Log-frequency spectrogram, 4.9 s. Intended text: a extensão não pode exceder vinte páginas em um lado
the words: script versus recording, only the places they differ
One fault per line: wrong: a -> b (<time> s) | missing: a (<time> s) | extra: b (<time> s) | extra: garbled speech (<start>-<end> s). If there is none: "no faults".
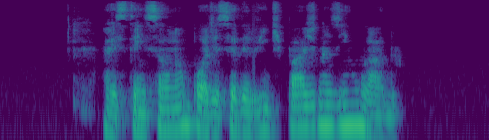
no faults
